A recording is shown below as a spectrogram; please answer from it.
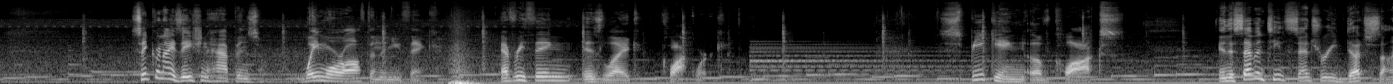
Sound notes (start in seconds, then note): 0.1 clock ticking; 7.6 clock chimes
